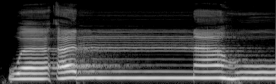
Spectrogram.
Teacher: Cara membacanya berdengung, tahan dengungannya kurang lebih 2 harokat. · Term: gunnah musyaddadah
